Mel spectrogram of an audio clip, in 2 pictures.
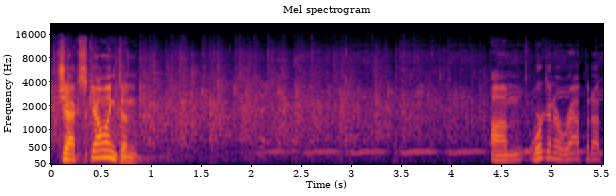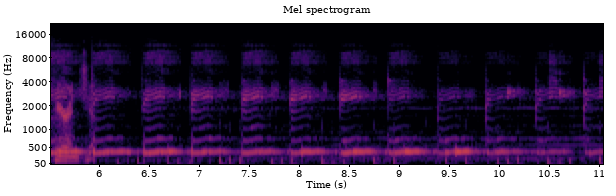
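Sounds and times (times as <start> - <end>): audience applauding: 0.0 - 5.2.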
